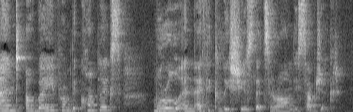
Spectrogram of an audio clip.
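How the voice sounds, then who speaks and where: A woman with a Russian accent speaks in a high pitch with lively intonation. Audible room echo and noticeable background noise surround her voice. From Russia, Siberia. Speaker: corporate lawyer. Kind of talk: talk to an audience. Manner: formal.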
